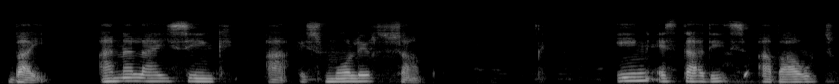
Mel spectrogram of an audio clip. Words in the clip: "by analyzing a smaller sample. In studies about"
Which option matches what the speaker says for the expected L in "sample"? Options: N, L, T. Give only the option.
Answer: N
